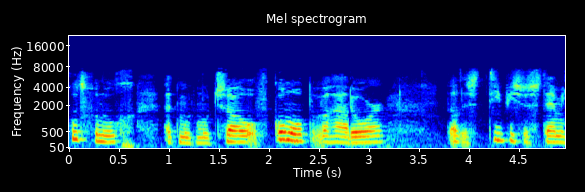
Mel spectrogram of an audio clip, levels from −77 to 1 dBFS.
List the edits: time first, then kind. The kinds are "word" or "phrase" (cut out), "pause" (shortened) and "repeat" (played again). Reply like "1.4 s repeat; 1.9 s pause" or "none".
1.2 s phrase; 2.8 s word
